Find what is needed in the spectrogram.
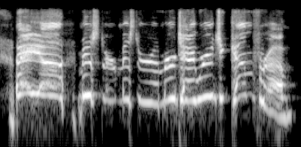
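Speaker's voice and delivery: very high, eager chirpy pigeon; excited pigeon. Acted. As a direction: squeal questions like a thrilled little bird. Pigeon chatters at Murtagh.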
